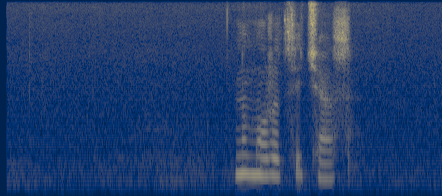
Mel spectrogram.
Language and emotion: Russian, neutral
